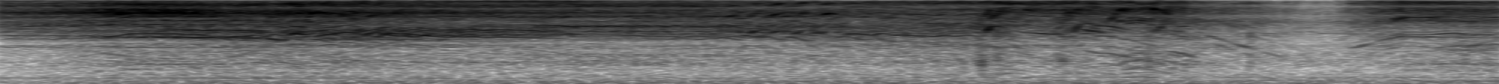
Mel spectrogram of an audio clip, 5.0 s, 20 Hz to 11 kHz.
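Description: The rear propellers of a WLtoys Q353 amphibious drone, used to drive it along the ground, give a continuous whirring motor buzz with a rough, close, even drone and no voices.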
